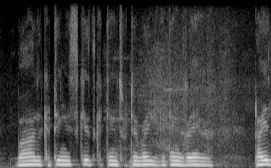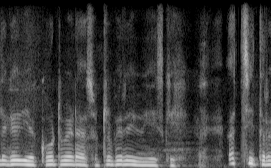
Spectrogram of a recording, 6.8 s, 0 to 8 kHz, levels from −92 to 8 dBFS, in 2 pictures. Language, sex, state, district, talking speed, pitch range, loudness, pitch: Hindi, male, Rajasthan, Churu, 150 wpm, 170-190 Hz, -15 LUFS, 185 Hz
